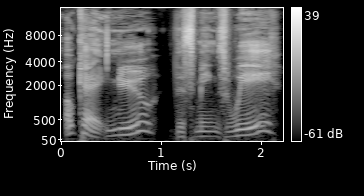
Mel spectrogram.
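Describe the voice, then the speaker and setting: A man teaching a French grammar lesson, patiently repeating and modelling each French form slowly. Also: mid-range voice, sing-song, dry recording, studio quality.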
